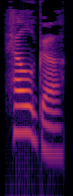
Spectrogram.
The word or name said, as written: helga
